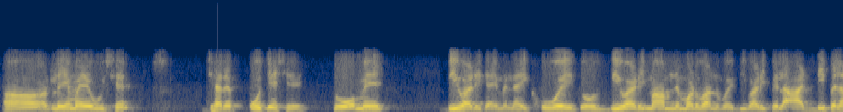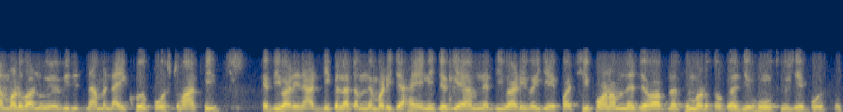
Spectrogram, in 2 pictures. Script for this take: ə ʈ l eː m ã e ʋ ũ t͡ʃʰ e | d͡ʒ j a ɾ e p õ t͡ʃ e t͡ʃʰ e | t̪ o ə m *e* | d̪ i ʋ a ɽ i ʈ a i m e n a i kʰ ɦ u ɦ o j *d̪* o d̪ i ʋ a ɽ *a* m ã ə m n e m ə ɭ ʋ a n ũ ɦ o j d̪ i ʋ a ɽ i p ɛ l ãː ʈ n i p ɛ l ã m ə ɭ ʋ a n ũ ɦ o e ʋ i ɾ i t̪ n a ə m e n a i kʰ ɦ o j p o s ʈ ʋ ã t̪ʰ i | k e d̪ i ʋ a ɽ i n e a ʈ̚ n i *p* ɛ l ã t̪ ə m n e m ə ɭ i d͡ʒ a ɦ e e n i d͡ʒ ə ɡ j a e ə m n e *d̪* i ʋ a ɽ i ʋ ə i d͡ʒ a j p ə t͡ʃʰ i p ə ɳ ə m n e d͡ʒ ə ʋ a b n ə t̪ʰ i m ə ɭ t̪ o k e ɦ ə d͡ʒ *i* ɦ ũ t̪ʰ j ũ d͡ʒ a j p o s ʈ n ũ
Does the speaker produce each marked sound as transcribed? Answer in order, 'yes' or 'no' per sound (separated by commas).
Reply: yes, no, no, yes, yes, yes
